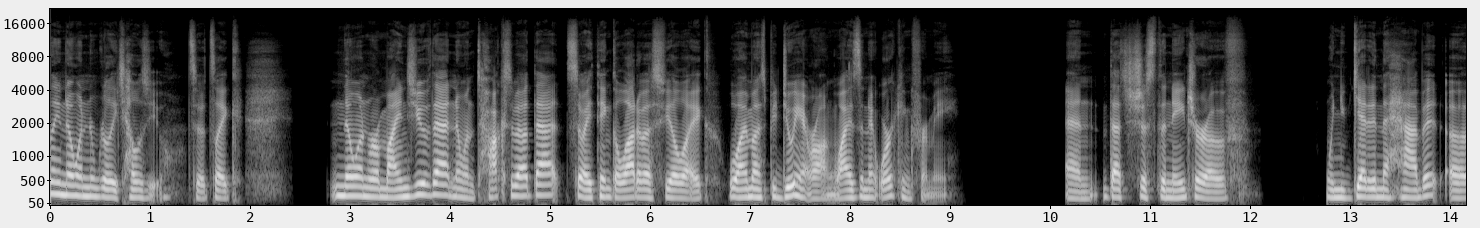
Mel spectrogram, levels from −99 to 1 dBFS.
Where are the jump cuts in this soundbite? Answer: cut 1; at 1.4 s

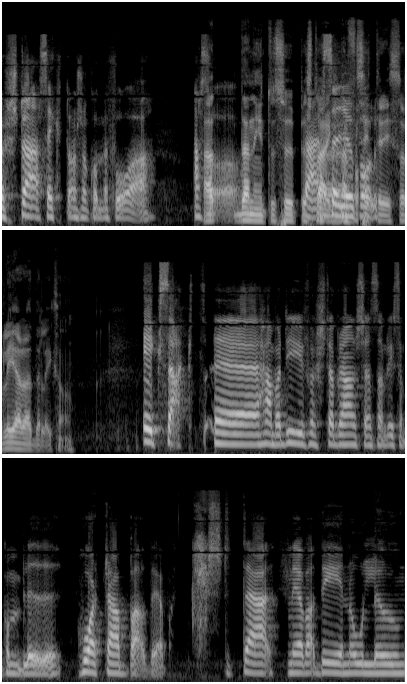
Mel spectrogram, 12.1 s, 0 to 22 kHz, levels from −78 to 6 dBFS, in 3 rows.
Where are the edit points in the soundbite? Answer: cut 1; at 3.5 s // cut 2; at 10.9 s

